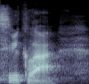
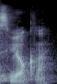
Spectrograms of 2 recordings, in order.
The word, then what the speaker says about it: свекла: Именно с таким ударением. Есть, знаешь, распространенное мнение, что давно уже правильно говорить «свекла». Вот нет, по-прежнему правильно свекла.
